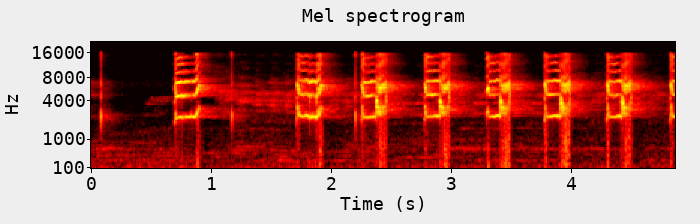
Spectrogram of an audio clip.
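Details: Indonesian fighter lovebird calling to provoke rivals: a series of sharp, high screechy notes repeated roughly once per second, seven in a row, each clipped and strident.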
